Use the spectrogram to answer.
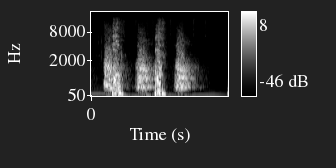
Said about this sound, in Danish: du kunne være skide god til at gengive en, en hund? Må jeg lige høre dig?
